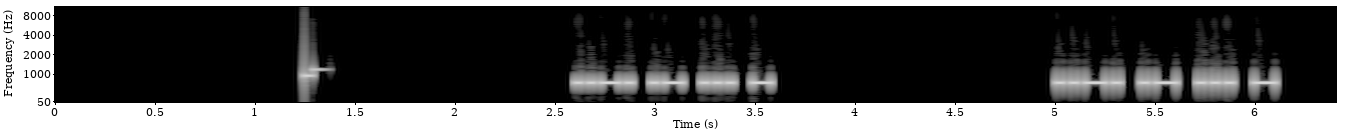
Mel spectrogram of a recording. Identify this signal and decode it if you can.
Morse code, heard as a keyed tone, about 34 wpm, 700 Hz. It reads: FAST FAST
